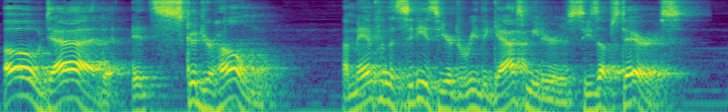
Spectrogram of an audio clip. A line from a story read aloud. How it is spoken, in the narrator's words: She called out loudly into the house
